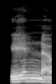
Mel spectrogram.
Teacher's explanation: Inna kita baca dengan wajibul gunnah 2 harakat, iaitu hamzah bertemu dengan nun yang bertasydid. Nun bertasydid mesti baca wajibul gunnah 2 harakat dengan dengung. Maksudnya wajib dengung 2 harakat.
